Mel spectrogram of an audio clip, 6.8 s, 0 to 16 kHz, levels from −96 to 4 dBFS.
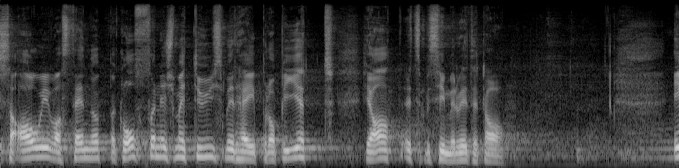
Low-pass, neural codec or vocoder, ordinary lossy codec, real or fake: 14.4 kHz; none; none; real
